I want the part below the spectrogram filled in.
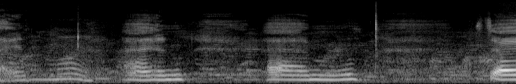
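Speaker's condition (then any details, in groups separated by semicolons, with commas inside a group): Acquired brain injury; acquired during brain stem tumour surgery; after surgery to remove brain stem tumour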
